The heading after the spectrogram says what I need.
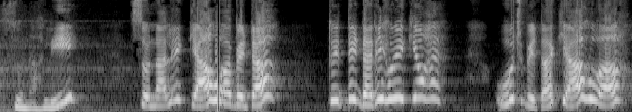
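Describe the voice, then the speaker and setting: A woman's voice: high-pitched, very animated, slow, pauses often, pitched above the performer's own voice, exaggerated voice. Woman voicing a caring cartoon mother. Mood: worried. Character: caring middle-aged mother fussing over her daughter. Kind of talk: voiced character in a narrated horror cartoon.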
